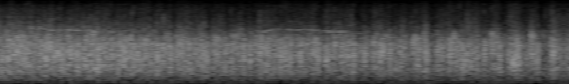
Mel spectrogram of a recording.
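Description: Audience applauding steadily: a dense patter of many people clapping at once.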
